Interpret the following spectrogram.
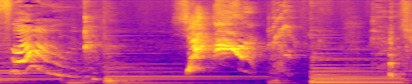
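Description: Acoustic guitar strummed in held chords, changing chord about a second in and again near three seconds, while a toddler's voice calls out twice over it.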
